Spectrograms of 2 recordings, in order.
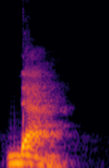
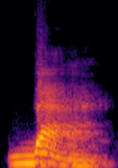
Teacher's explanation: Kalau di itu kita baca taruh lidah di langit-langit da. Tapi kalau dal itu taruh lidah di belakang gigi seri atas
